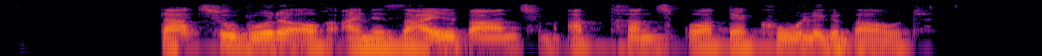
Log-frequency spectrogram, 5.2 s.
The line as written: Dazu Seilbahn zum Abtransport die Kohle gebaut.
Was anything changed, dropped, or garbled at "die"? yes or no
yes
